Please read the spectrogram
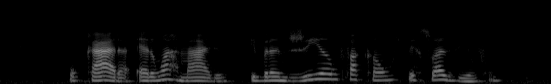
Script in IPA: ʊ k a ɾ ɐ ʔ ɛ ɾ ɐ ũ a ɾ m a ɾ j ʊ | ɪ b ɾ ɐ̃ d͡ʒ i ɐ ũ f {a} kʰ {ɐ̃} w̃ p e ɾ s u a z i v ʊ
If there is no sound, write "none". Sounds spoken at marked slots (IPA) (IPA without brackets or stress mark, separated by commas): a, ɐ̃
